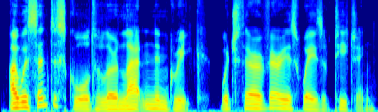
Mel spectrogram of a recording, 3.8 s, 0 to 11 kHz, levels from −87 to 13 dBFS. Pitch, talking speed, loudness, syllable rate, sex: 120 Hz, 270 wpm, -21 LUFS, 6.3 syllables/s, male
